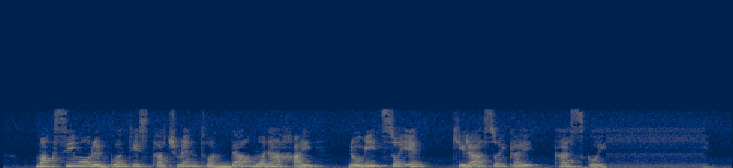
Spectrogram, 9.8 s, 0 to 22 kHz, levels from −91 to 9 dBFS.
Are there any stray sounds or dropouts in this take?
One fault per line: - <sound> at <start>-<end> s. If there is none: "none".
none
